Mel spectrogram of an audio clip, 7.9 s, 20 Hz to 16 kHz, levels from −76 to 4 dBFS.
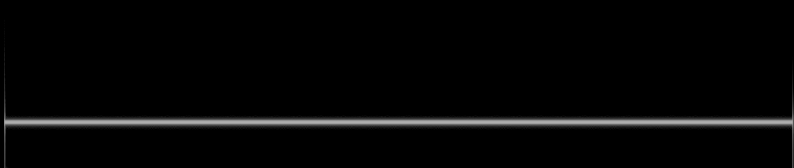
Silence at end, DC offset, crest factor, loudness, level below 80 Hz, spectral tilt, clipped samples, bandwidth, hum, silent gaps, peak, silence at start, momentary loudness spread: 0 s; under 0.1%; 4 dB; -23 LUFS; -86 dBFS; -3.5 dB/octave; under 0.1%; 1.6 kHz; 50 Hz at -105 dBFS; none; -20 dBFS; 0.05 s; 0 LU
